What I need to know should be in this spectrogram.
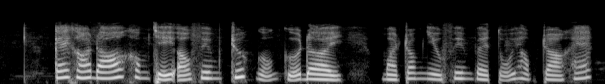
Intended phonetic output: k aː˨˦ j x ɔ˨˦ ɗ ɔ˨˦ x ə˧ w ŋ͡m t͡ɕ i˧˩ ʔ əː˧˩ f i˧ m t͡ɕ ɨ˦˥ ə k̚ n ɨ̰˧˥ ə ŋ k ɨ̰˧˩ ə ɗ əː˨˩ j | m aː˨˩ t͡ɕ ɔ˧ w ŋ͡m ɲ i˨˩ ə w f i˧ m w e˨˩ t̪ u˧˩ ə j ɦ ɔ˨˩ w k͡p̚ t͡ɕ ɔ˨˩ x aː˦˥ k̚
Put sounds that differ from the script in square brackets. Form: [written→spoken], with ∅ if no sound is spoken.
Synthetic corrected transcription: k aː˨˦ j x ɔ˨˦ ɗ ɔ˨˦ x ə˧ w ŋ͡m t͡ɕ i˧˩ ʔ əː˧˩ f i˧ m t͡ɕ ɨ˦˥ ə k̚ [n→ŋ] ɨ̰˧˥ ə ŋ k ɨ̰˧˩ ə ɗ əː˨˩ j | m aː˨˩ t͡ɕ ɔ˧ w ŋ͡m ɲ i˨˩ ə w f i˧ m [w→v] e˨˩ t̪ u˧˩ ə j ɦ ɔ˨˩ w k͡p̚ t͡ɕ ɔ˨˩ x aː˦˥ k̚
